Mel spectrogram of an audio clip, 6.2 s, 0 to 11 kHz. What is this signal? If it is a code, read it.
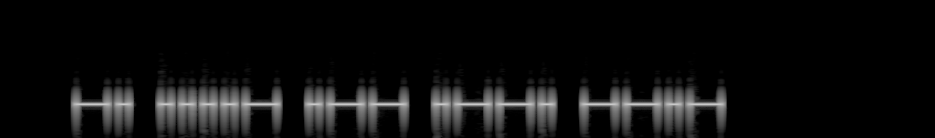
Morse code, heard as a keyed tone, about 17 wpm, 700 Hz. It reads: N4WPQ
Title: USA Call Signs - 5 Characters - 17wpm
